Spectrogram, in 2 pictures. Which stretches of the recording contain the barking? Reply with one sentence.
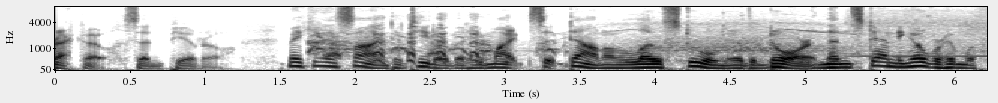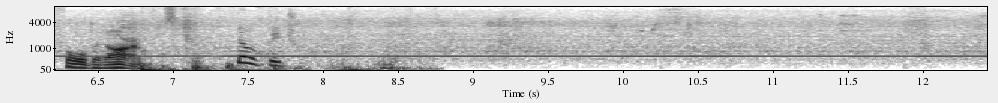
The barking can be heard from 1.6 to 3.5 s and from 6.8 to 8.8 s.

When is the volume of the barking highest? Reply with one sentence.
The volume of the barking peaks at 2 seconds.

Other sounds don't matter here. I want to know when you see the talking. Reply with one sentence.
The talking can be heard from 0.0 to 7.9 s.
